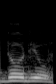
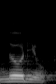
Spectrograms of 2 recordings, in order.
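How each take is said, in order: First: The word begins with a D sound. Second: The word begins with an N sound. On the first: This is the older reading of the word. "c'était prononcé doryo sans doute à l'époque" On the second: This is the usual modern reading of the word. "on le lit généralement noryo"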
